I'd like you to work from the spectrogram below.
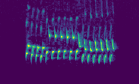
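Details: European goldfinch in the Spanish Cadiz song style, one continuous fast trill of rapidly repeated high twittering notes lasting nearly two seconds.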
